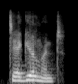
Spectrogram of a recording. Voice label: "tegument", Indian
